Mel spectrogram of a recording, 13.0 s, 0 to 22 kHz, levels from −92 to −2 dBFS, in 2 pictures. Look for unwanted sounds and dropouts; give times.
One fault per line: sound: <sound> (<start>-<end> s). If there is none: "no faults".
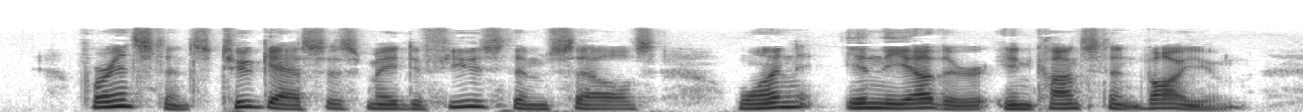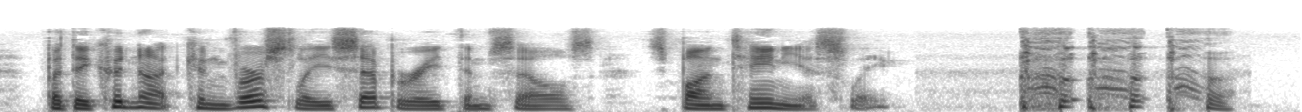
sound: cough (11.6-12.7 s)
